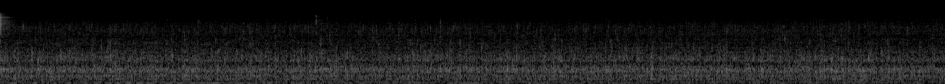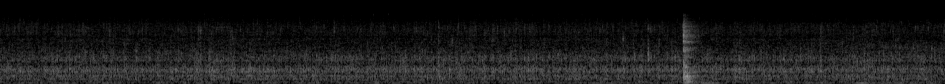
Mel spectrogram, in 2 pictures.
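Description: Lamb and tomatoes sizzling steadily in a karahi on low heat, in the liquid the tomatoes have released. A single sharp click sounds about sixteen seconds in.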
